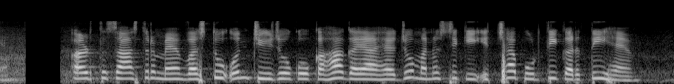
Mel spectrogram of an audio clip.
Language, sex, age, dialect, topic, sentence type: Hindi, female, 18-24, Kanauji Braj Bhasha, banking, statement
